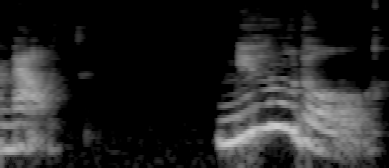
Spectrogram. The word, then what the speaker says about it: noodle: back to back noodle for the L sound you move your tongue to the roof of your mouth noodle this one may require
